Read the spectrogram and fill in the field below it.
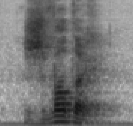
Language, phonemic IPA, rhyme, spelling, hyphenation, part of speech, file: Dutch, /ˈzʋɑ.dər/, -ɑdər, zwadder, zwad‧der, noun, Nl-zwadder.ogg
- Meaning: 1. snake venom 2. eel slime 3. malicious slander, smear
